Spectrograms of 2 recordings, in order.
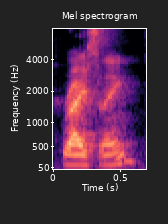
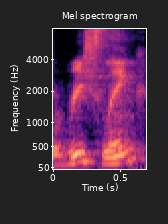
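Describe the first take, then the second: First: Riesling said "RICE-ling", rising; corrected pronunciation. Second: Riesling said "REESE-ling", rising; first-try pronunciation. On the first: Shown as a demonstration. Repeating the cohost's correction, Riesling as "RICE-ling". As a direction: say Riesling with an "eye" in the first syllable. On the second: Real, not acted. Trying out a grape name for correctors, Riesling as "REESE-ling". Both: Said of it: "You both said it different".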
